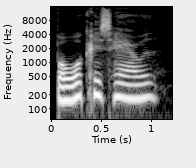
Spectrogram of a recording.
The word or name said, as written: borgerkrigshærget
